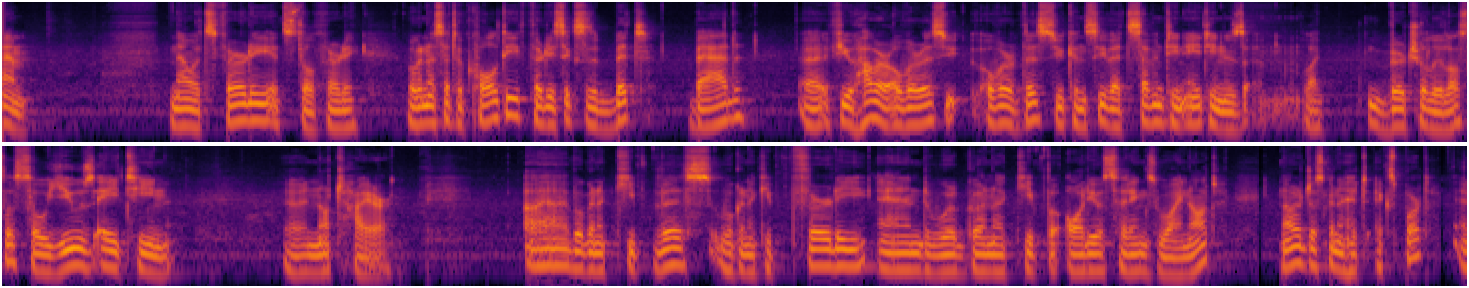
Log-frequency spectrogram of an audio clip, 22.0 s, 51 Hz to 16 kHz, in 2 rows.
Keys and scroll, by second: 11.5-12.3 typing.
